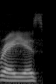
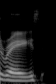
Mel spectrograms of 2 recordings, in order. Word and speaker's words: Reyes: Yes, my Instagram handle is at Suni SUNI and then the underscore Reyes, because that's how white people pronounce my last name instead of Reyes. So Reyes at Rays of Sunshine. – Then, yeah, that's me, Suni Reyes.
